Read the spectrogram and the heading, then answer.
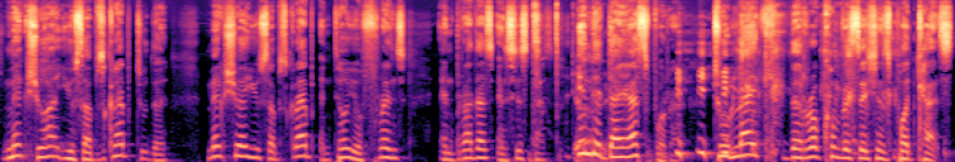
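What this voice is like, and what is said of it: Zambian accent. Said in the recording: “Wonderful Zambian accent there, sir. ... Worked really hard on that shit.”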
